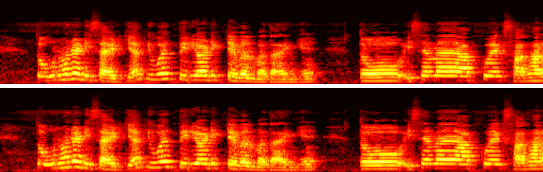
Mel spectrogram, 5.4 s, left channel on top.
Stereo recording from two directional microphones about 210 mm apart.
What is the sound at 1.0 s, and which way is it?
Speech, 15° left (ahead or behind).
